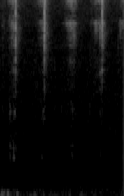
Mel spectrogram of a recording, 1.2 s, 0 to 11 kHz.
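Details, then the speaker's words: PlayStation 1 disc drive: disc not spinning fast enough, faint sharp scraping swishes about three to four a second over quiet hum; something seems to scrape when it goes to home position, suspected jam. "it's like jammed in something yeah now it spins fine it seems like this thing when it goes in the home scraping up against it"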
